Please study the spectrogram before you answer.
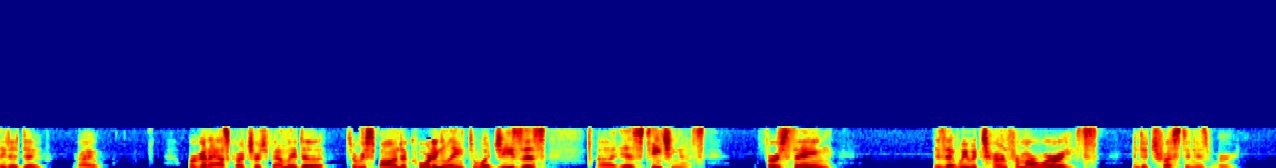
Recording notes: Recorded at North Village Church. Non-denominational church in Austin, TX.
